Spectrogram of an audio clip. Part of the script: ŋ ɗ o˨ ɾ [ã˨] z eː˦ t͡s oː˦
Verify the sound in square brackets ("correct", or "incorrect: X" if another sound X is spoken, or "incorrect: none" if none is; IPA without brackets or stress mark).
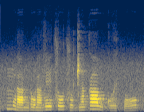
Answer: correct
